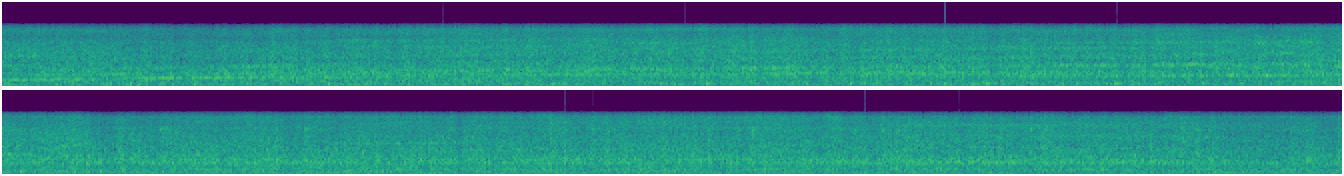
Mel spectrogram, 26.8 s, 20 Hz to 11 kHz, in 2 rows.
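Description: Yamanote Line E231 series electric commuter train pulling away, its motor whine rising in pitch over the first few seconds and then holding steady, under the loud steady noise of train wheels running on the rails.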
